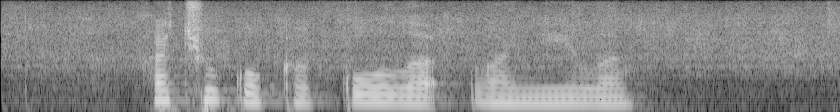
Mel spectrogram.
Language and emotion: Russian, neutral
